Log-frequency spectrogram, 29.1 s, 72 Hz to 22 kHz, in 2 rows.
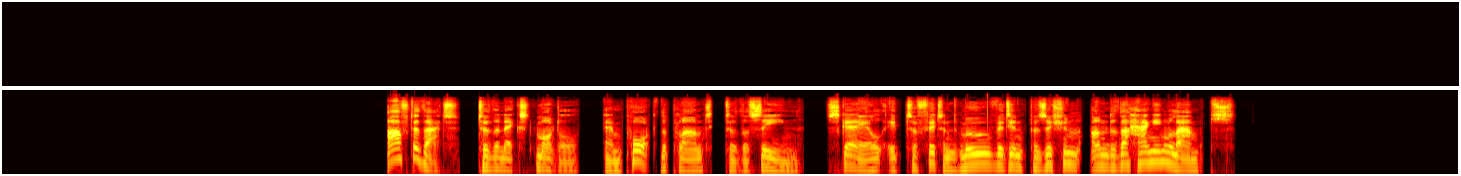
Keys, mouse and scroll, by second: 0.3 ctrl+j, 1.1-1.4 middle drag, 1.9 shift+middle drag, 2.7 ctrl+s, 3.2 KP_0, 5.8-6.8 drag, 8.6-8.9 middle drag, 9.3-9.6 shift+middle drag, 10.2-10.6 middle drag, 10.8-11.5 shift+middle drag, 14.4-14.7 middle drag, 16.1 click, 18.5 click, 21.3 ctrl+v, 21.7 KP_Decimal, 22.1 scroll up 1, 22.3-22.7 middle drag, 23.4 KP_1, 23.9 z, 25.5 g, 26.9 s, 28.3 s.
